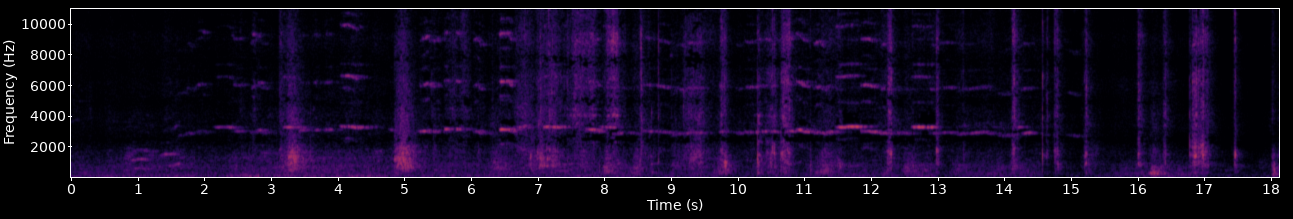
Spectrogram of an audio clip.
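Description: Steel mason's trowel scraping and tapping as mortar is scooped from a tub and spread on a refractory brick: a run of short scrapes and clicks. A thin, high squeaky tone comes and goes through the middle.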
